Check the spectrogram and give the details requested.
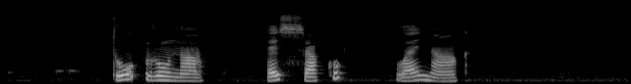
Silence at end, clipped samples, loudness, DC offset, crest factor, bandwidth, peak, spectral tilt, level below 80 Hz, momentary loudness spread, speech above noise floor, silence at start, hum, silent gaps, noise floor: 1.75 s; under 0.1%; -30 LUFS; under 0.1%; 22 dB; 11 kHz; -12 dBFS; -5.5 dB/octave; -84 dBFS; 8 LU; 40 dB; 1.15 s; none; none; -69 dBFS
